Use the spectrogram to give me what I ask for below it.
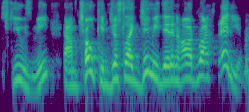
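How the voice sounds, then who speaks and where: A man hosting a casual mock draft talk show, animated and playful, hyping up picks. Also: high voice, fairly quick, breathy edge, no echo.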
